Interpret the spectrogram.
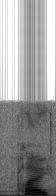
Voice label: "play", English; jugar a; tocar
